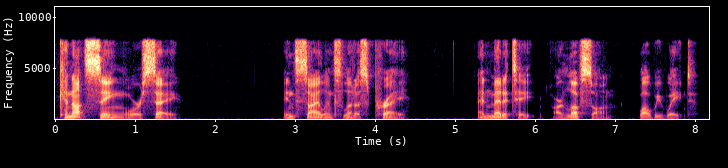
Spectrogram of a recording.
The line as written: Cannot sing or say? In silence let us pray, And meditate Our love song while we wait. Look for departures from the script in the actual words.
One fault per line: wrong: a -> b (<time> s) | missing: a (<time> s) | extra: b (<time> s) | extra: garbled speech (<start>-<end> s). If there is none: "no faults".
no faults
